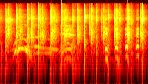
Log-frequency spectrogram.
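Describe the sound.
A small studio audience claps in sharp, distinct bursts at a lively steady pace, with whooping and cheering voices rising over the claps, fairly loud.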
